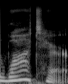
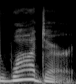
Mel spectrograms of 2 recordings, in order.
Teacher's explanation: This happens when a T is between two vowel sounds. In American English, this T does not sound like a T at all. It sounds like a very quick, soft D. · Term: flap T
